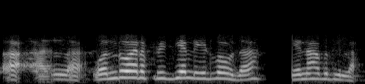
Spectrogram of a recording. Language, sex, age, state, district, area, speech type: Kannada, female, 60+, Karnataka, Dakshina Kannada, rural, conversation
